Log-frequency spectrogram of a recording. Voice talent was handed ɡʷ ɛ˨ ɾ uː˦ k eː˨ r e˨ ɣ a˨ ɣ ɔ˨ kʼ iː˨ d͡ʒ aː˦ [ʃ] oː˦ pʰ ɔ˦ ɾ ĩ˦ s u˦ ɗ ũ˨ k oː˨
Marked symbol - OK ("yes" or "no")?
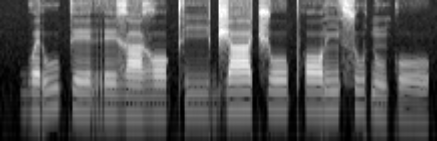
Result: no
